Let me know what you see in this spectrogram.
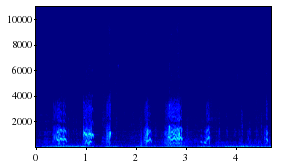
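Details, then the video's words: Squeaky, rasping bursts from a guinea pig during eating and fighting, about seven short calls in under five seconds at an irregular pace over a low, muffled background. "guinea pig eating and fighting"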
